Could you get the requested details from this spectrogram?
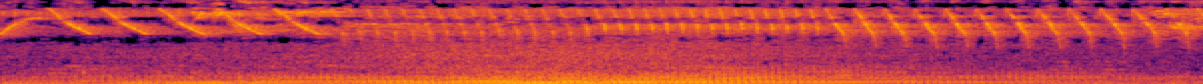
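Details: Song of young canaries kept for tutoring: a few quick descending notes, then a long dense buzzy trill with rapid pulsed notes at the end, low hum underneath.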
